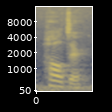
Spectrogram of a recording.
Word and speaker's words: Halter: i'm sorry naomi i missed your last name halter nice to meet you and spell it h-a-l-t-e-r good thank you very much welcome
